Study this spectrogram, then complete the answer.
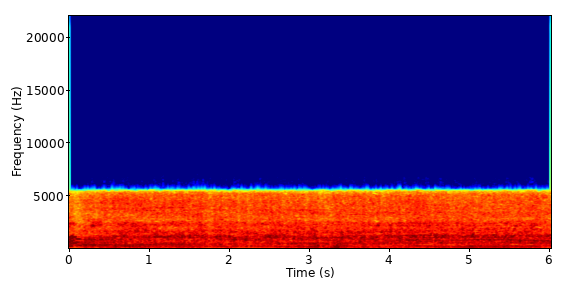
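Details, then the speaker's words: Lawn-Boy mower with Walbro carburetor just after carburetor cleaning, started on choke in cold weather: steady high single-cylinder buzz holding speed without surging or missing, slight cold hesitation; runs perfectly. "yeah she just runs perfect it's kind of hesitating a little bit because it is a little cold out here"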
